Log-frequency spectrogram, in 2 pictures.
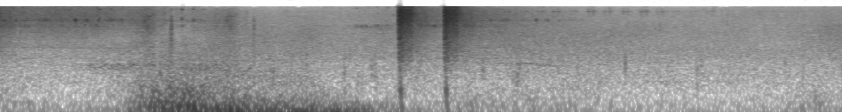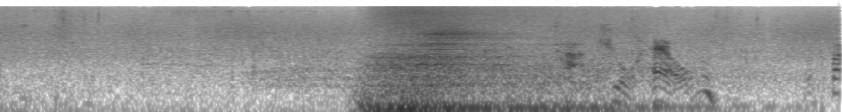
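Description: Wind rushes past loudly in short bursts.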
